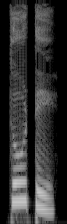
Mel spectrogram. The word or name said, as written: ಥೋಡೆ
